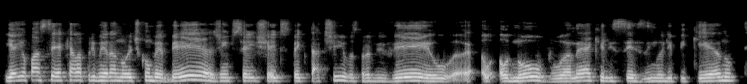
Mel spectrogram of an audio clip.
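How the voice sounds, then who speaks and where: A woman with a gravelly, creaky edge tells a personal faith testimony in casual storytelling fashion. She circles back over words and phrases to stress them. Now and then she greets her live viewers by name. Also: deep voice, fairly even intonation, fairly quick, dark tone. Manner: repeats words and phrases for emphasis.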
